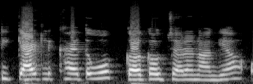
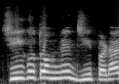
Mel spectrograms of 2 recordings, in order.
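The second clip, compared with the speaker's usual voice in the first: ordinary delivery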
